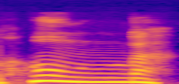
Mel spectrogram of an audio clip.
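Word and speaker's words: ཧཱུྃ: But then down below you have a oo vowel sound. So that would be hu. But then above you have this crescent moon and then the bindu. It's another way of making the ng sound, ng. So hung. It's kind of similar to the om, but slightly different. It's an ng sound.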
